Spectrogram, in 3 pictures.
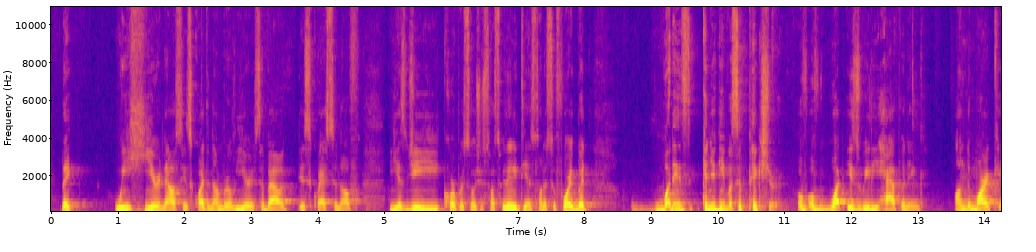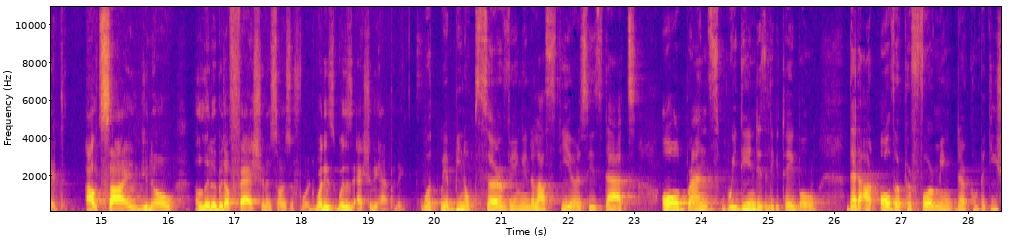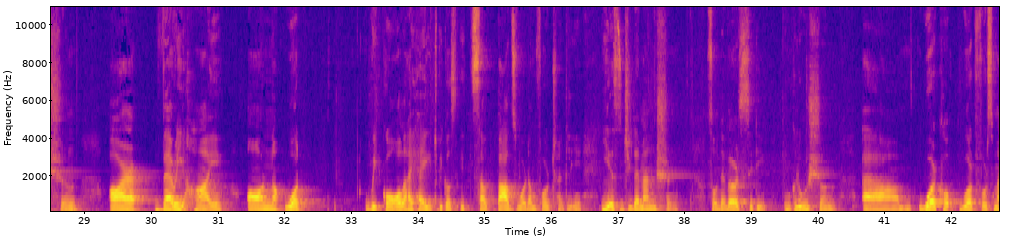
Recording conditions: live audience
